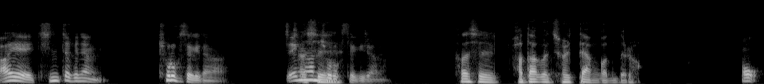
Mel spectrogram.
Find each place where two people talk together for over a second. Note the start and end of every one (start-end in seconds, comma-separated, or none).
none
